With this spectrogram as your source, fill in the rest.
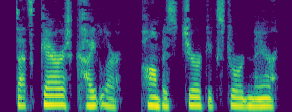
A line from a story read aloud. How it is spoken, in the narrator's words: Wade muttered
